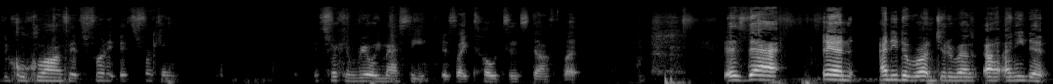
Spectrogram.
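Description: A woman vlogging casually while in burning pain from a hot pepper, stammering and halting with many fillers. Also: lowish voice, fairly even intonation, slightly rough. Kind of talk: casual vlog.

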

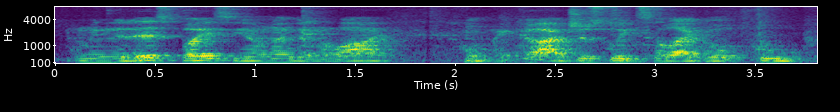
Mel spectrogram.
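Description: A man's voice: on the low side, level tone, quick pace, a bit bright. A young man chatting casually in a teasing, boastful way during a food challenge. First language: bilingual English and Spanish. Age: young adult. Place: small bedroom, sitting on a bed. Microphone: camera a few feet away. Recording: very echoey bedroom, distant mic, faint noise.

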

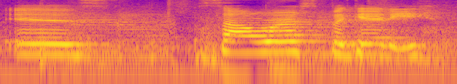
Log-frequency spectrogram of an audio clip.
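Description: A woman's voice: a little high, slow. A woman in her thirties talking casually to young children as a mother hosting a family taste test, instructing them and drawing out each announcement. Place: indoors, living room at a table. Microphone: camera a few feet away. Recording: echoey room with music behind.

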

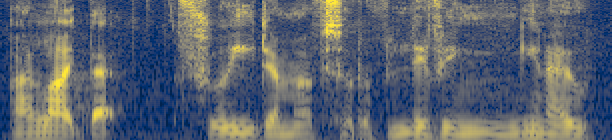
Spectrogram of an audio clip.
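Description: A British-accented man in his fifties talking about himself in a relaxed, informal interview style. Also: fairly low pitch, moderate pace, slight background noise. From United Kingdom. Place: indoor room, seated.

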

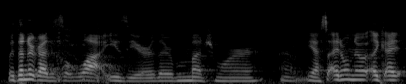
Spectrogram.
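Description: Woman panelist, low voice, casual and brisk, handheld mic in a meeting room. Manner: quick, casual, laughing asides. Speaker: panelist, seminar teacher. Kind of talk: panel discussion. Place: conference room.

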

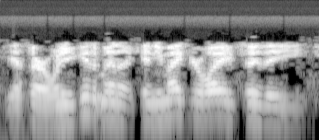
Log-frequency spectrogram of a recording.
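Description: A man's voice: fairly high pitch, steady tone, fast. A man talking in clipped, procedural, urgent firefighter radio traffic over a two-way radio. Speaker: fire crew officer on radio. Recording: noisy narrowband radio with clicks.

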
